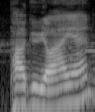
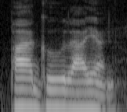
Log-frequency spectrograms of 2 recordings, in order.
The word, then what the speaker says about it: Pagulayan: from the Philippines, Paguio. I know I'm having a tough time with that. How would you like to say it more correctly than myself? Barry, it is pronounced as Pagulayan. It's not that difficult, is it?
